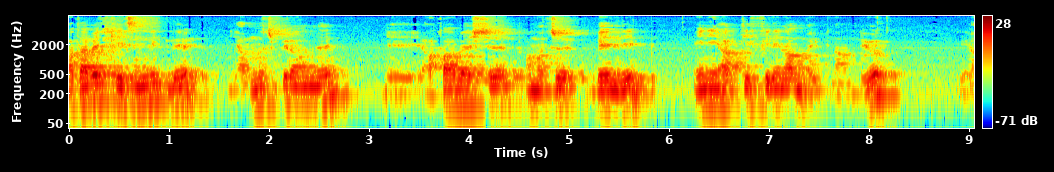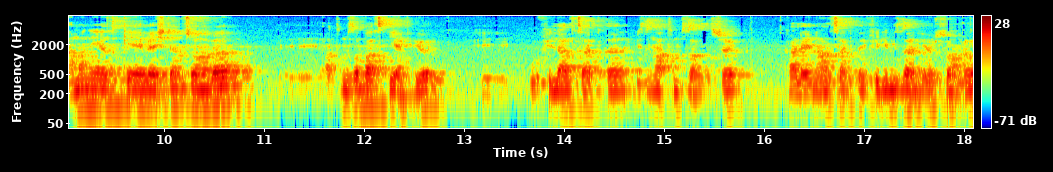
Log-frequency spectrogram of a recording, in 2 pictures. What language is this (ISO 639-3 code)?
tur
